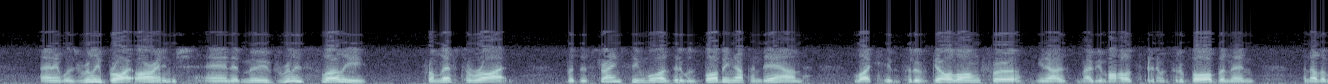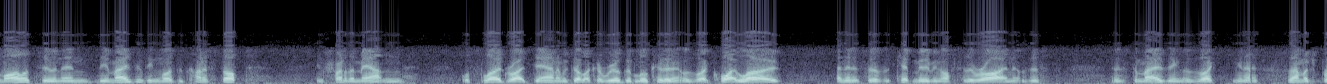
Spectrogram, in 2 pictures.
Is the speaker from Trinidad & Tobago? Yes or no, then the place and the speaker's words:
no; Australia; now in Hong Kong; I'm originally from Australia, but I actually live in Hong Kong these days.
